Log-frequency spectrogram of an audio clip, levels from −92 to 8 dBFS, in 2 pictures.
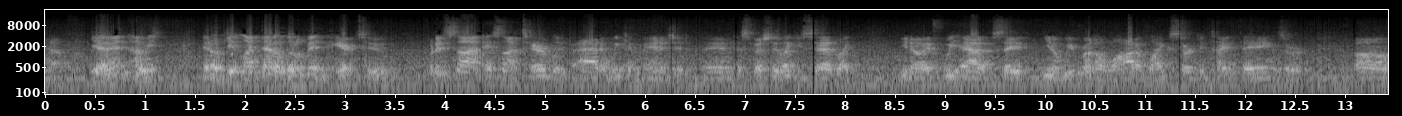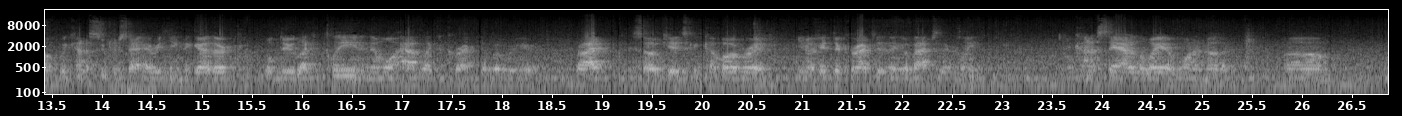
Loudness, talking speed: -28 LUFS, 230 wpm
